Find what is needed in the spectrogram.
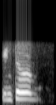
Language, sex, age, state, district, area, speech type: Sanskrit, female, 30-45, Karnataka, Uttara Kannada, urban, conversation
